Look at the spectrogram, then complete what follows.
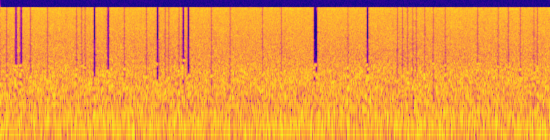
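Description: Steady hiss of background recording noise, even and unchanging, with no distinct writing strokes standing out.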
